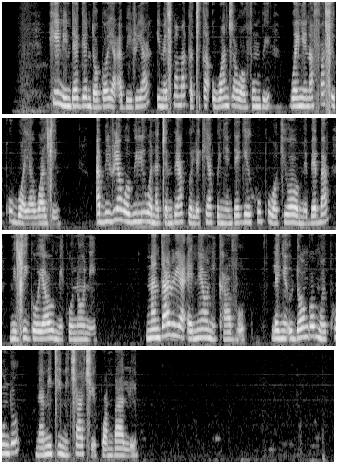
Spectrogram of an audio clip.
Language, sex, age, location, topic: Swahili, female, 18-24, Mombasa, government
